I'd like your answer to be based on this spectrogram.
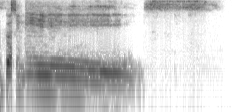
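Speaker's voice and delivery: ordinary talk, nothing marked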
